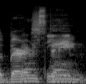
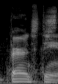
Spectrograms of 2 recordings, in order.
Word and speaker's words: Berenstain: No, Berenstain. Berenstain. Stain. I'm no Jewish people, and it's pronounced Steen.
